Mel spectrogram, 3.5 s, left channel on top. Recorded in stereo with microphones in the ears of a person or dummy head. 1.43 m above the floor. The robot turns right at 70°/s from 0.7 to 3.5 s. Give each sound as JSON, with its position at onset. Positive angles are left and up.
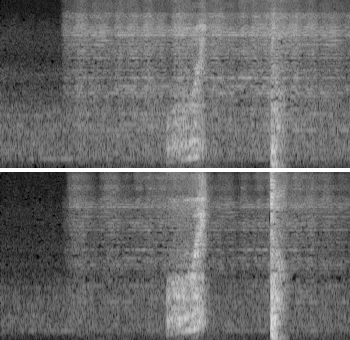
{"t": 1.7, "sound": "throat clearing", "side_deg": -5, "distance_m": 1.0}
